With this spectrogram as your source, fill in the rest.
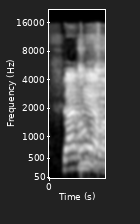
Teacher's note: Na palavra janela, não tem som nasal.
